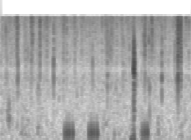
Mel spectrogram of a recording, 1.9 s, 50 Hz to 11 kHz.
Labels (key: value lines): label: biophony
recorder: SoundTrap 600 or HydroMoth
